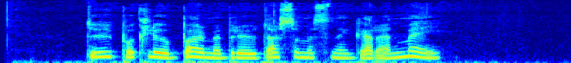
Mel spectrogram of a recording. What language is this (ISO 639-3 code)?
swe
